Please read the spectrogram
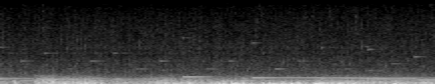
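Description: A long low rumble of thunder that swells up about half a second in and rolls on, over steady rain, with soft sustained music notes held above it.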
